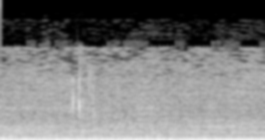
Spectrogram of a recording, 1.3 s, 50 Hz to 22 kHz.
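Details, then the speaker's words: Maruti 800 after repairing the ECU fault that caused no check engine light and no start: cranks, starts and settles into a smooth, even low idle with no stumble, knock or misfire. "cranking and started as you can hear the car started and running smoothly"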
